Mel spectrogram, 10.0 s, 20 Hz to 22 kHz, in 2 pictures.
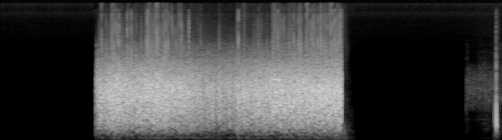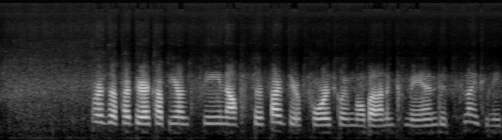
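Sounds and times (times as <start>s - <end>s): radio static hiss: 1.0s - 3.4s, 5.0s - 10.0s.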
